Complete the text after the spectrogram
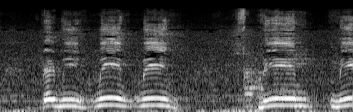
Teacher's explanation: মিম উচ্চারণ করার সময় 2 হুঁট লেগে যায় শফত থেকে। শফতের মানে হুঁট, তো মিম বের হয় 2 হুঁট থেকে, কথা বলছো।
